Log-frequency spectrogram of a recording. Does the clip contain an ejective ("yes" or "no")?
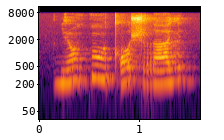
yes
